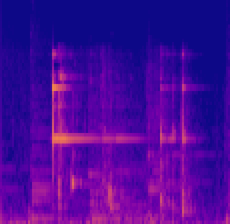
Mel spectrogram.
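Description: A couple of ice cubes clink against the metal of a cocktail shaker holding Rock and Rye ingredients, a few bright, close, distinct clinks with short ringing tails, with no talk.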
